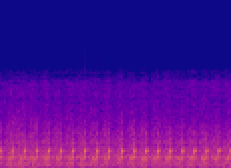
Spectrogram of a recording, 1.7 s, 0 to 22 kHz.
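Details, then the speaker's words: Car in about 35°F cold start, oil four quarts Castrol Edge Titanium plus one quart Lucas synthetic additive: sharp even ticking about thirteen times a second over cold idle; owner fears lifter, possibly piston slap, not confirmed. "hope it's not a freaking lifter or something that would really suck"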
